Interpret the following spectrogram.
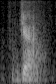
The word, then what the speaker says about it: GAAP: g a ap but when we talk about how we spell it out when we are talking about it the pronunciation comes out to be gap uh generally accepted accounting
